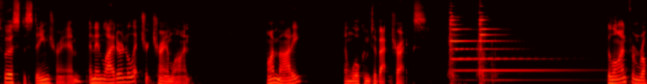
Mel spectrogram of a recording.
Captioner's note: tram Bell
